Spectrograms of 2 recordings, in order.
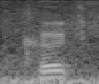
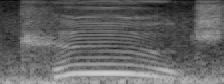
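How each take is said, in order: First: The vowel is short, like in 'cut'. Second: The vowel is long, like in 'boot'. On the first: The speaker calls it wrong. "I've been saying that wrong the whole time" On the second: The speaker calls it right. "Cooch, not Kutch"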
